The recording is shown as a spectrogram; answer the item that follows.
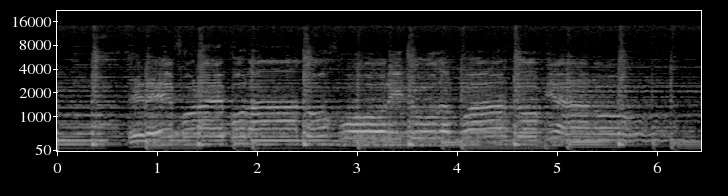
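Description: A live band plays a pop song with a steady drum beat under a melody line that slides up and down in pitch.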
